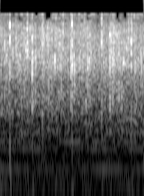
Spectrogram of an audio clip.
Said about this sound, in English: Clap for Jesus.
